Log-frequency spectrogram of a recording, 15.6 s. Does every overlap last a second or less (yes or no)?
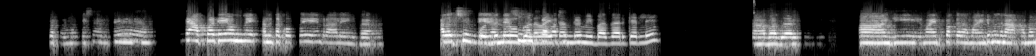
no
